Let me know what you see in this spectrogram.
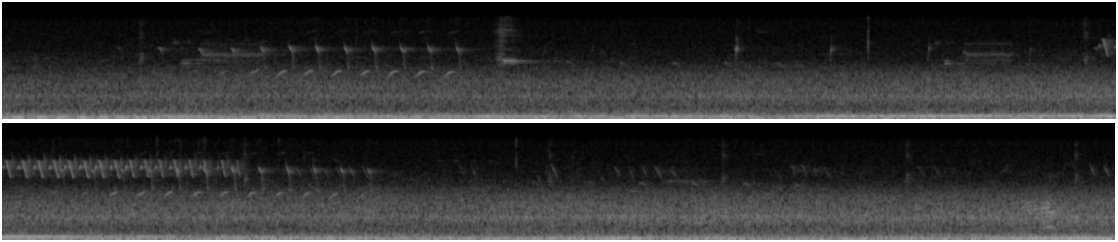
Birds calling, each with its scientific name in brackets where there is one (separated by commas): Red-winged Blackbird (Agelaius phoeniceus), Canada Goose (Branta canadensis), Common Grackle (Quiscalus quiscula), American Goldfinch (Spinus tristis), Swamp Sparrow (Melospiza georgiana), Northern Cardinal (Cardinalis cardinalis)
